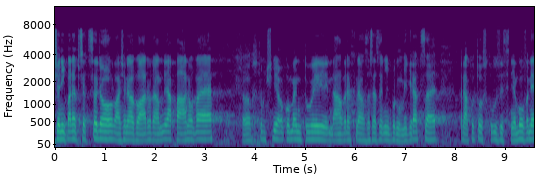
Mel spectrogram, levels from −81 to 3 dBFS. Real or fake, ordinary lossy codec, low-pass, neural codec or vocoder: fake; MP3, 96 kbps; 7.2 kHz; codec, 16 kHz, 2 kbps, FreqCodec, larger model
